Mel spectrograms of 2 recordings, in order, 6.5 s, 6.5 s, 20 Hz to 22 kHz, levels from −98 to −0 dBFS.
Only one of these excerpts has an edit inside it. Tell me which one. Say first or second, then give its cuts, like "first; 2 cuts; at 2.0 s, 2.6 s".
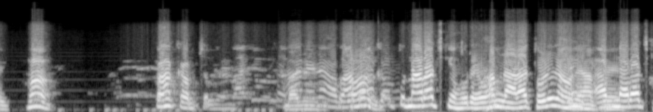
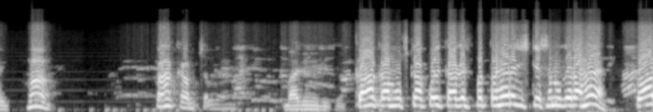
first; 1 cut; at 3.2 s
